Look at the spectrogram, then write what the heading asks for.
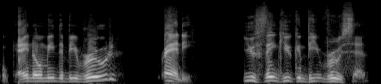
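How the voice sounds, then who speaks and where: A man voicing an excitable older wrestling emcee who placates rivals, halting and repeating his words. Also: fairly high pitch, no echo, clean studio sound, pitched above the performer's own voice. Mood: placating.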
